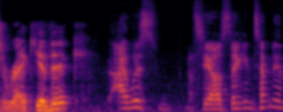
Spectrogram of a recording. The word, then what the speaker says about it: Reykjavik: No, I'm not a linguist, but I'm 95% sure that says Reykjavik. So like the J would be pronounced as a Y.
